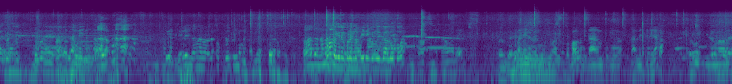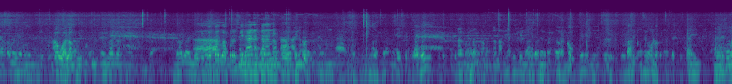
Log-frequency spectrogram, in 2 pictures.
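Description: A wood fire crackles under cooking pots.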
